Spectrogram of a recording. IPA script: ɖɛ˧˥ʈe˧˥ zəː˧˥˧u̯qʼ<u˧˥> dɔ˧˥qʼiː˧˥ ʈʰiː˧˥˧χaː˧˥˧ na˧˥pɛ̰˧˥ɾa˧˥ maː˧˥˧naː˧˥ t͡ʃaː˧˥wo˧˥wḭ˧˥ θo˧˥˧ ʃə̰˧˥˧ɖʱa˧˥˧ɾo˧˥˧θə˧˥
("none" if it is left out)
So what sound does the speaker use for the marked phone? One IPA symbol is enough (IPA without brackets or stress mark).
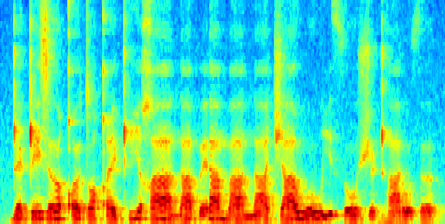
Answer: u˧˥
